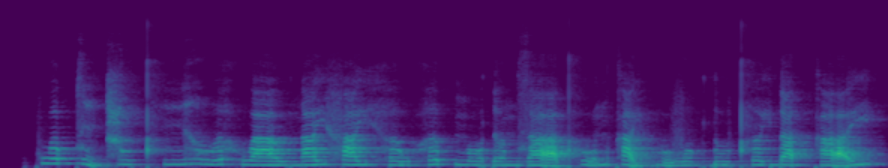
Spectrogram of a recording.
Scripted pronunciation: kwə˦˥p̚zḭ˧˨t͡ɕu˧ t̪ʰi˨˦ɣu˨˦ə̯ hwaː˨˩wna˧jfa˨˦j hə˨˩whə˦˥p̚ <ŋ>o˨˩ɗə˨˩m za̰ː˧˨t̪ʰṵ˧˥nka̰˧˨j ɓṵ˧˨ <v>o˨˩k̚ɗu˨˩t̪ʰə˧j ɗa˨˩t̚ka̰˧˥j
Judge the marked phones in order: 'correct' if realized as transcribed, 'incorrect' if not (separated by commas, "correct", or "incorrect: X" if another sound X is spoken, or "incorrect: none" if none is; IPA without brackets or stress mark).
correct, correct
